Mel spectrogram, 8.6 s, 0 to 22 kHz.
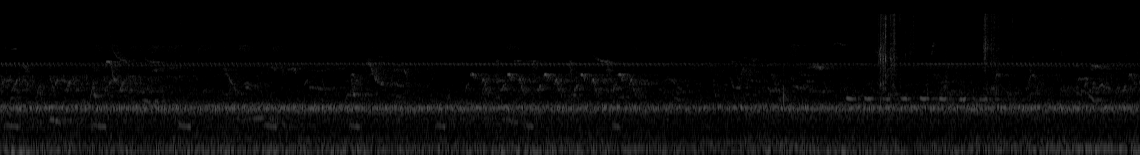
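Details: Periodical 17-year cicadas singing at the end of May, a constant droning chorus holding a steady whine, with small bird chirps scattered over the top.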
